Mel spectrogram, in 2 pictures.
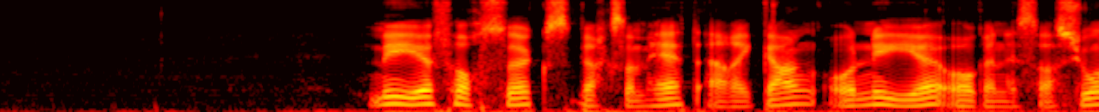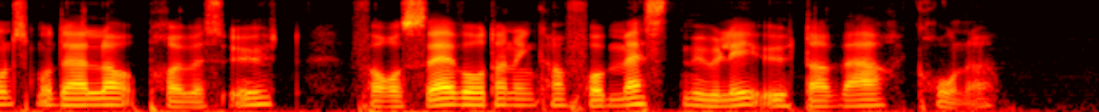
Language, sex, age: Norwegian, male, 30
